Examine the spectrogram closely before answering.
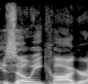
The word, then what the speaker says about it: Zoe Cogger: to remember the name zoe cog am i pronouncing it craig is it clogger is that how you say it yes zoe cogger i think like like eric is writing in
